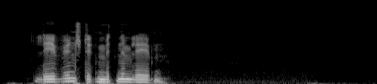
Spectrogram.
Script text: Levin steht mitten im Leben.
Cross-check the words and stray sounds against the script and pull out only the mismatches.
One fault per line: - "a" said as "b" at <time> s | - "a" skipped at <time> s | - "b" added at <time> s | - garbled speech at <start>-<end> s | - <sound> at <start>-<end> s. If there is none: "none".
none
